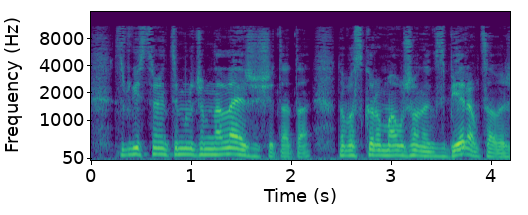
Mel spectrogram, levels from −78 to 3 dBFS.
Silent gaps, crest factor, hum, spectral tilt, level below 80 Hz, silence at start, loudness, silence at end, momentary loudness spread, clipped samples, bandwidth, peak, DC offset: none; 18 dB; none; -5.5 dB/octave; -42 dBFS; 0 s; -20 LUFS; 0 s; 9 LU; under 0.1%; 11.5 kHz; -2 dBFS; under 0.1%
